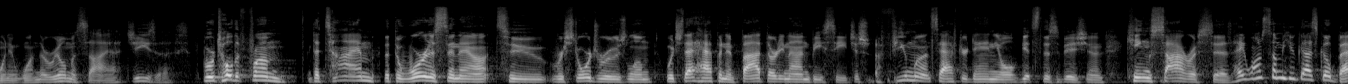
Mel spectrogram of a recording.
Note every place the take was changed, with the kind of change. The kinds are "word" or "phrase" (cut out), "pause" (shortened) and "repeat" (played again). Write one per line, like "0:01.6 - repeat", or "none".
0:02.0 - pause
0:03.0 - pause
0:03.8 - pause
